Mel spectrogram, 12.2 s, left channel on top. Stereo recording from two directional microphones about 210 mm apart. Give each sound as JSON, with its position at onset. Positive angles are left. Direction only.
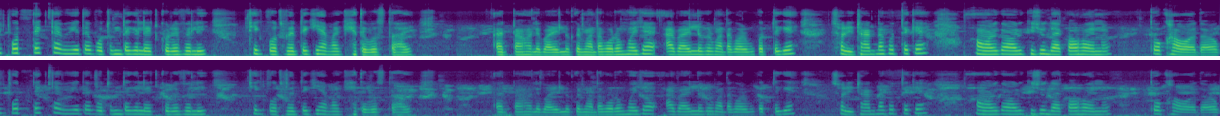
{"t": 0.1, "sound": "speech", "side_deg": 40}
